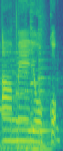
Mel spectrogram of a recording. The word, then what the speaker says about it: Ameyoko: Bacanya ameyoko.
